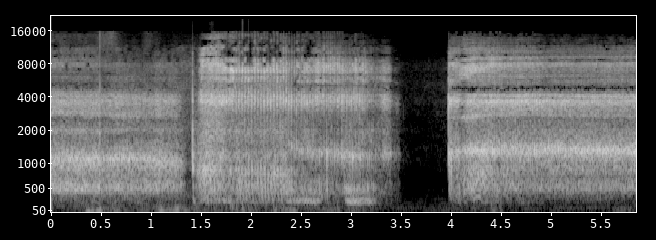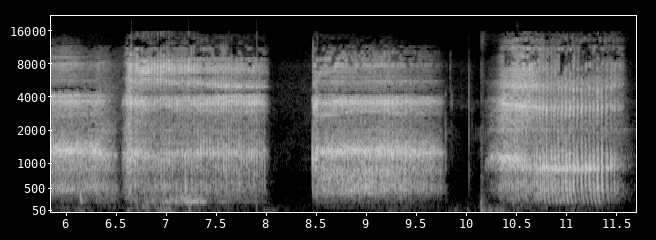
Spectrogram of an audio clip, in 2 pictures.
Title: Snoring Sound Effect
